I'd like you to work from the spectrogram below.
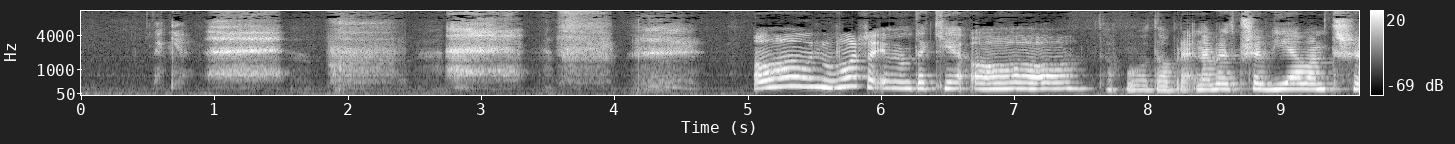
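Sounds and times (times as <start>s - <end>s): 
voice imitating heavy mechanical respirator breathing: 0.9s - 4.7s
speech: 5.8s - 9.5s.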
